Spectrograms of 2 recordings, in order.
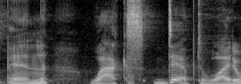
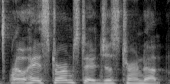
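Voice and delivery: normal talking voice

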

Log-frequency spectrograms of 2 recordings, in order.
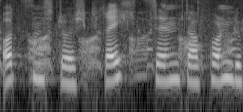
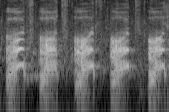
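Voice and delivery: harsh, voiceless bird croak; croaking stork. A narrator's reading. Stork calling out before he speaks, harsh repeated croaks. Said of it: "krächzte der komische Vogel erneut".

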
